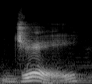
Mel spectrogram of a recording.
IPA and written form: ʤeɪ (Jay)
